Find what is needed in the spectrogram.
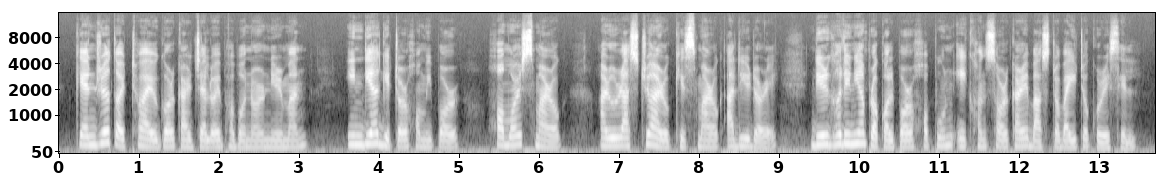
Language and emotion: Assamese, neutral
